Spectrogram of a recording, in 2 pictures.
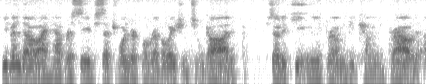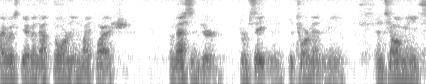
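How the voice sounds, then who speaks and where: A man reading a devotional scripture passage aloud in a halting way, stumbling now and then, recorded at home. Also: lowish voice, warm tone. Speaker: reader of a daily devotional. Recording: distant, roomy, dull lo-fi sound.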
